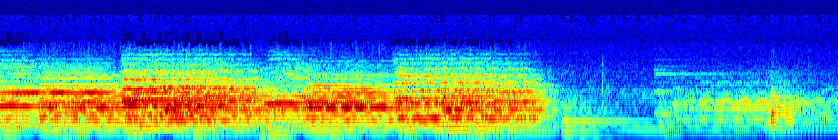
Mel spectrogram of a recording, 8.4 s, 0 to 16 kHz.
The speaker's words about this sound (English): I suddenly awakened to hear the clock in the hall striking the hour. It was 4:00.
